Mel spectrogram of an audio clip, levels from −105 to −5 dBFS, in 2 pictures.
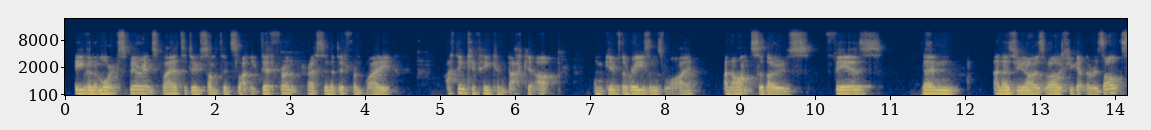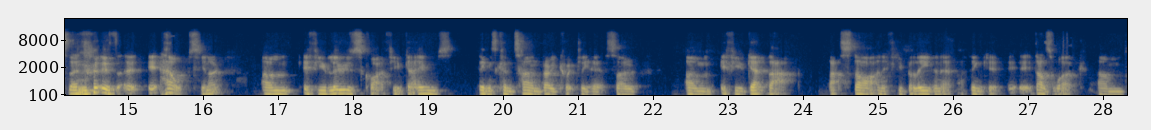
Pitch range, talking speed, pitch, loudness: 130-145 Hz, 180 wpm, 135 Hz, -33 LUFS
